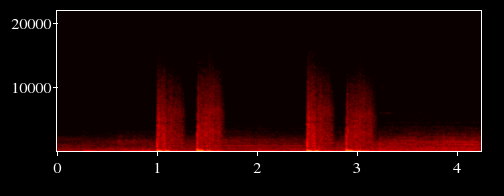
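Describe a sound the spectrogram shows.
Footsteps thud along a corridor.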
